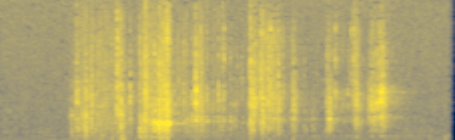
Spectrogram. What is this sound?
Medication tablet box
box, cupboard, dosage, ill, Medication, medicine, pill, pills, poorly, sick, tablet, tablets, unwell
